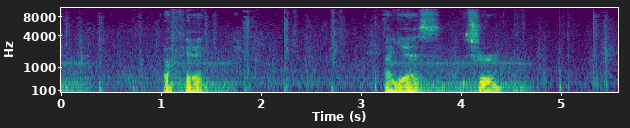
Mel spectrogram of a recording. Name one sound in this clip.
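A man speaks with animation, close to a microphone.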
